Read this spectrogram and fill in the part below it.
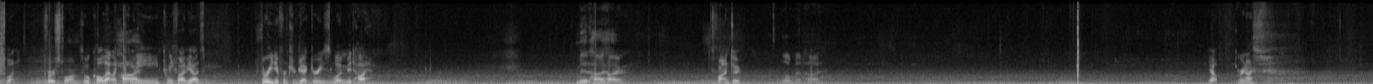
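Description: A man speaks calmly and clearly through a close microphone.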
